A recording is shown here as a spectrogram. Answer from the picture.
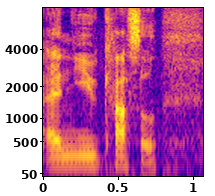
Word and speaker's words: Newcastle: But for a very, very good reason, me and Matty are here at Newcastle, but it's pronounced a little bit differently, isn't it? NUcastle.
